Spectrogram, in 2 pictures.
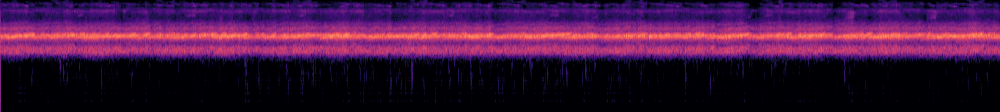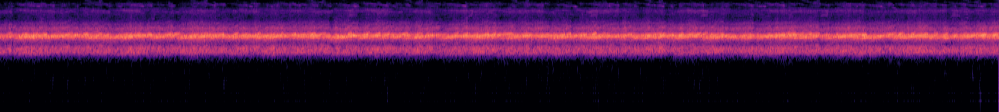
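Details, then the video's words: Natural night-style frog chorus: many frogs trilling at once, forming a constant buzzing sheet of sound in two pitch layers, unchanging in loudness and with no gaps. "One hour of singing frogs."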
